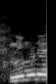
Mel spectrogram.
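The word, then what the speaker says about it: pneumonia: ডিমোনিয়া যত কিছু আছে নিউমোনিয়া রিলেটেড যেটা একটা ঠিক আছে এগুলো পি দিয়ে শুরু হয় পি থাকলে পরে এন উচ্চারণ করি ঠিক আছে পিএন থাকলে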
